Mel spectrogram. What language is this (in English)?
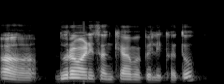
Sanskrit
